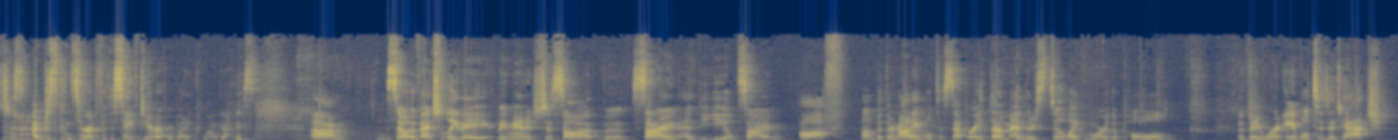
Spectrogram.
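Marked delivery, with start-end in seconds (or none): 0.0-2.5 fast, high forced calm over plain panic. Retelling acting concerned while secretly panicking: imitating own put-on calm while panicking. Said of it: "but still pretending it's okay".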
